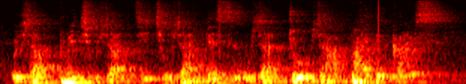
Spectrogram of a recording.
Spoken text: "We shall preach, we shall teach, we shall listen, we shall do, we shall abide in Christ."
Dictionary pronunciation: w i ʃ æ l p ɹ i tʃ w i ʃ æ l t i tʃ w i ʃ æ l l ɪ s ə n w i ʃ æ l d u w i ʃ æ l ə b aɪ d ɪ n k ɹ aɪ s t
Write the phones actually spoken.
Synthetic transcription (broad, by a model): w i ʃ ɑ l p ɹ i tʃ w i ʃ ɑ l t i tʃ w i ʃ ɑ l l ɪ s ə n w i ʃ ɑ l d u w i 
